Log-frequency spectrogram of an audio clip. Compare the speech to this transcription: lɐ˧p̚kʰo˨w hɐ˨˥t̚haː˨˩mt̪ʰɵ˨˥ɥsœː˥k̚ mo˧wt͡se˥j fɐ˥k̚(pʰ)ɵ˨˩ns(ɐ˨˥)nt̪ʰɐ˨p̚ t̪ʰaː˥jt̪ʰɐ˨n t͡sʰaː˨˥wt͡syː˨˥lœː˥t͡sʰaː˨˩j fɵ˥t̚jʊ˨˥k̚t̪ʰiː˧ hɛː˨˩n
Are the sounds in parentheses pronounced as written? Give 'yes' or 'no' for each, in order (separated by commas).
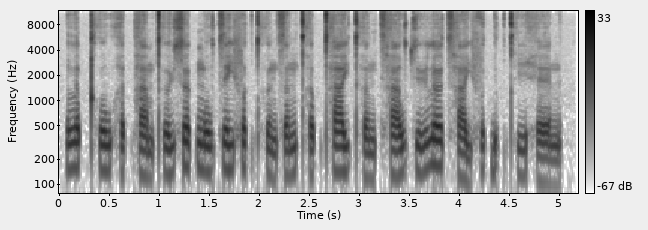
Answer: no, yes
